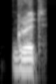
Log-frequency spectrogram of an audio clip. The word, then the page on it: grid: British English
